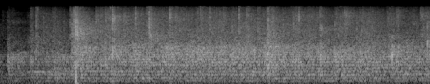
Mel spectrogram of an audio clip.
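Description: Audience clapping, growing sharply louder under a second in, then keeping up a steady crackle.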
